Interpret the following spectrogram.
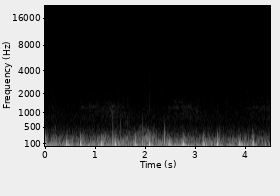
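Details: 35-year-old male standing up, heartbeat recorded over the mitral (bicuspid) valve area: regular low double thumps at roughly 80–90 a minute over a muffled rumbling background; normal heart sounds.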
